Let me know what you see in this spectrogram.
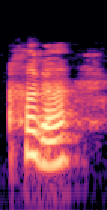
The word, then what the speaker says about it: hygge: It was, it's spelled H-Y-G-G-E. And I think it's like hygge.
